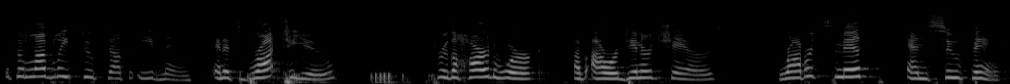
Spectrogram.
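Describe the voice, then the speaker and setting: A woman, the synagogue president, giving a joking, warm-hearted speech at a banquet held in a car museum hall. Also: high-pitched, expressive, takes it slowly. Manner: playful, joking speaker.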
